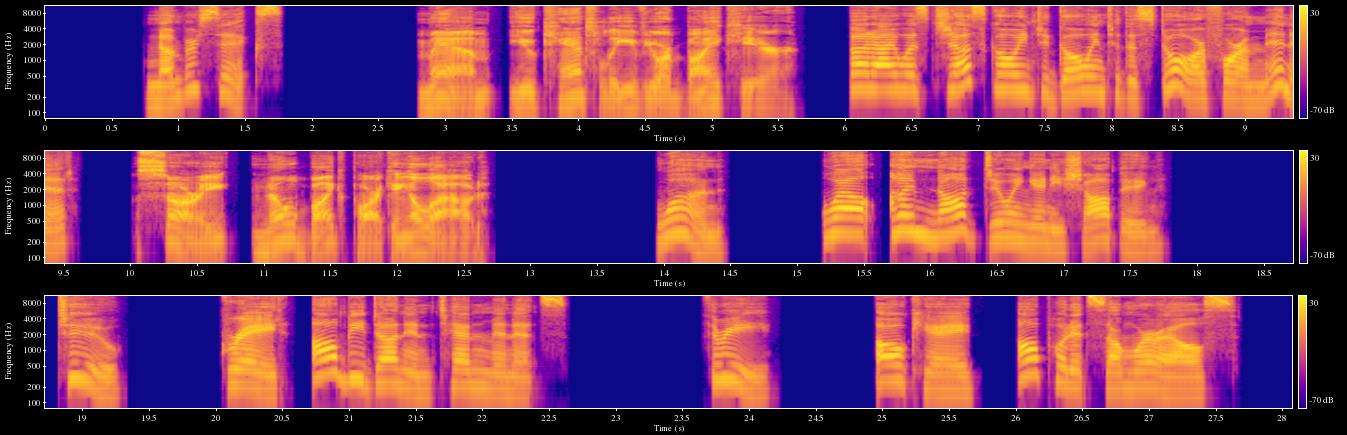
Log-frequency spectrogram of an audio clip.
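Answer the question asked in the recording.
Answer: 3: Okay, I'll put it somewhere else.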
